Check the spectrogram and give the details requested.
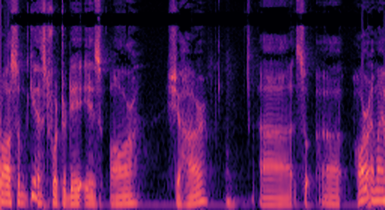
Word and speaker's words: Shahar: Our super awesome guest for today is Shahar. Or am I pronouncing your surname correctly? Yeah, that's not that easy. Shahar would be the right pronunciation, but it's very hard, I know.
